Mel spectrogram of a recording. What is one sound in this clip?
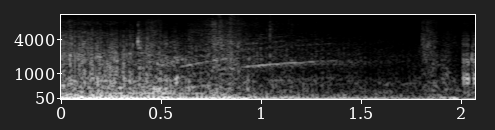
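An energy weapon fires with a buzzing zap.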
